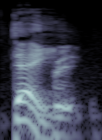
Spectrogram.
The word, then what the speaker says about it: Dei: Is it Day or Die? It's Day. Yeah, I'm pretty sure it's Day.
